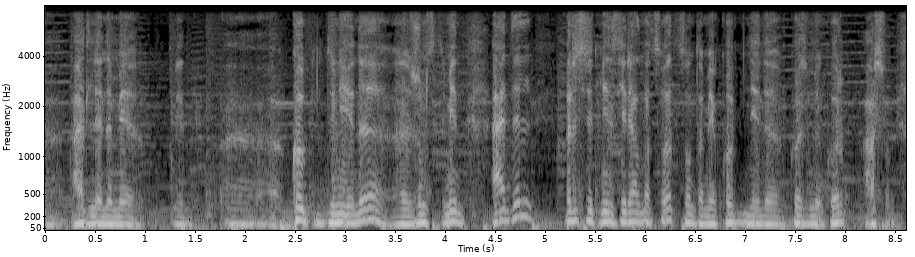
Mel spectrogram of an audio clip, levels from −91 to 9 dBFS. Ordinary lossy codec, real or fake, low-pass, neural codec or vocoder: none; fake; 7.2 kHz; vocoder, 44.1 kHz, 128 mel bands every 256 samples, BigVGAN v2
